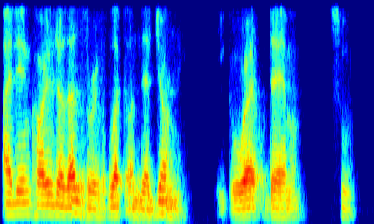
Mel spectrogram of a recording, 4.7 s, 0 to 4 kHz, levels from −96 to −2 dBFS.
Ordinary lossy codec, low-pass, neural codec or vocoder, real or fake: none; 3.6 kHz; codec, 16 kHz in and 24 kHz out, 0.4 kbps, LongCat-Audio-Codec, fine tuned four codebook decoder; fake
